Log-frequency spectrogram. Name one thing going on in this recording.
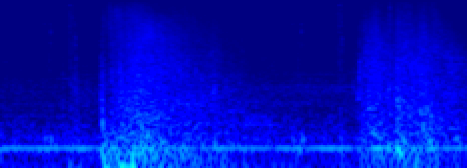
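A game's magic effect whooshes and crackles.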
